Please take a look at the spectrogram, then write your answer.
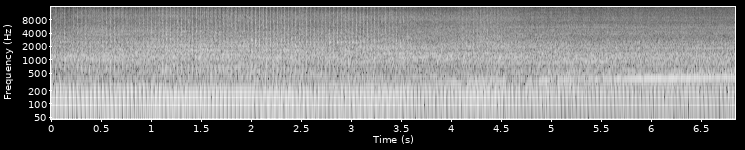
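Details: Yerf Dog go-kart with a Predator 212 engine and stage 1 kit, replacing the stock Tecumseh, gearing unchanged, accelerating: steady buzzing drone climbing smoothly in pitch with speed; quieter, smoother, better acceleration, healthy under load.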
